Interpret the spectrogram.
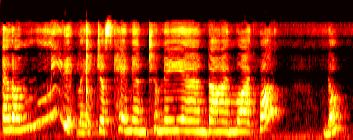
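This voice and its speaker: An older woman, a disaster relief volunteer, telling her story in a lively, casual way and acting out what people said. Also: high-pitched, normal speed, slight background noise. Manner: lively storyteller, acts out quotes. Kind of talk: casual testimony.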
